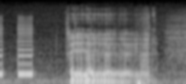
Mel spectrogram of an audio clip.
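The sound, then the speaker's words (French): A single short, loud electronic telephone tone beeps near the start as a call comes in, then a voice takes over with a sustained, wavering vocal sound for about a second. “je recevons un appel.”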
